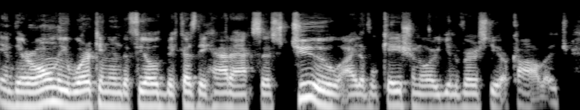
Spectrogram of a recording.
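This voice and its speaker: The dark, mellow voice moves at a moderate pace over a quiet background. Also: man. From Brazil. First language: Portuguese. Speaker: professor. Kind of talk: panel discussion.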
